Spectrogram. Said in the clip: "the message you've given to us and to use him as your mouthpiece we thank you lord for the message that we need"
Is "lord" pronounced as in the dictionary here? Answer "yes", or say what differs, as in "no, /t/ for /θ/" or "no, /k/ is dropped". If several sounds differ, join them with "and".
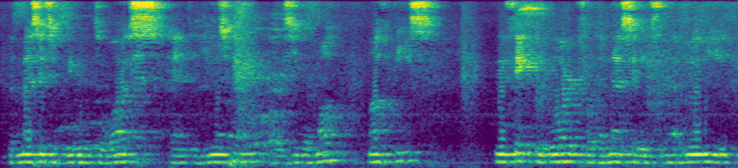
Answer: no, /w/ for /l/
